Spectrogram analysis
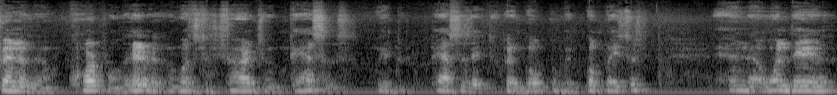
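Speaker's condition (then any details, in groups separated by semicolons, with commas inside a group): Parkinson's disease, mild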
